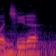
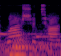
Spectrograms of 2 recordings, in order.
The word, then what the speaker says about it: Ouachita: it's your moment i've heard people say oh a cheetah oh wichita oh a cheetah is it pronounced searching for washi at a baptist university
